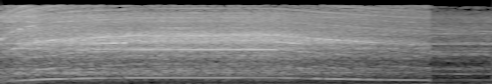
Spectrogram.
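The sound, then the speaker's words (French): A central vacuum cleaner installed in a basement, in its original, not acoustically improved, version runs with a loud, steady roaring whine. Its low tone rises at start-up, holds, then sags, and the level drops slightly near the end. “L'aspirateur, en tant que tel, souvent est installé au sous-sol. C'est une source importante de bruit, je peux faire entendre.”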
